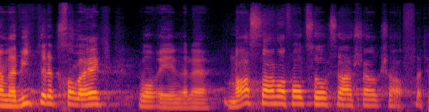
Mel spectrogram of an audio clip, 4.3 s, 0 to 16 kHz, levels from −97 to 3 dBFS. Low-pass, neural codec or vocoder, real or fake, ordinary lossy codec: 14.4 kHz; codec, 32 kHz, 1.9 kbps, SNAC; fake; none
